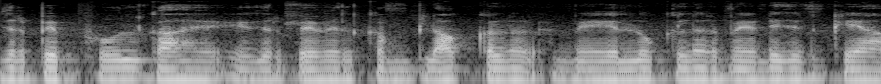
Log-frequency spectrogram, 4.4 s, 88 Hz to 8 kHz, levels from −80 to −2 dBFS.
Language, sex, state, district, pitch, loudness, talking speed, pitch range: Hindi, female, Punjab, Fazilka, 100 Hz, -21 LUFS, 175 wpm, 100-105 Hz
